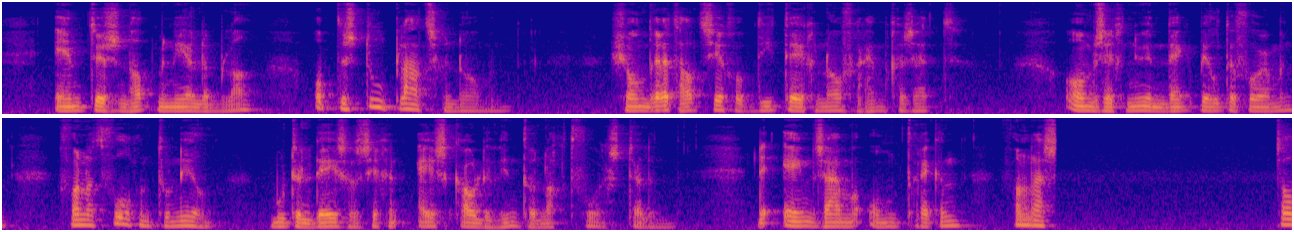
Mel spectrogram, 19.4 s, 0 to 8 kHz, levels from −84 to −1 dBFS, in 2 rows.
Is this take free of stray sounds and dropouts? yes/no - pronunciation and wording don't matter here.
yes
